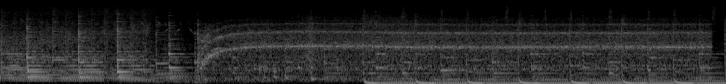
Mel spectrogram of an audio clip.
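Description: An electric mincer grinds boneless chicken breast with a steady high motor whine and a run of rhythmic low thumping pulses, close up and without talk.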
